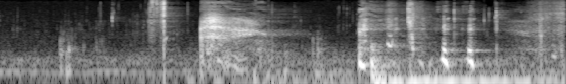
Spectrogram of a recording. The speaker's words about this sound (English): All right. So I'm going to take a sip.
